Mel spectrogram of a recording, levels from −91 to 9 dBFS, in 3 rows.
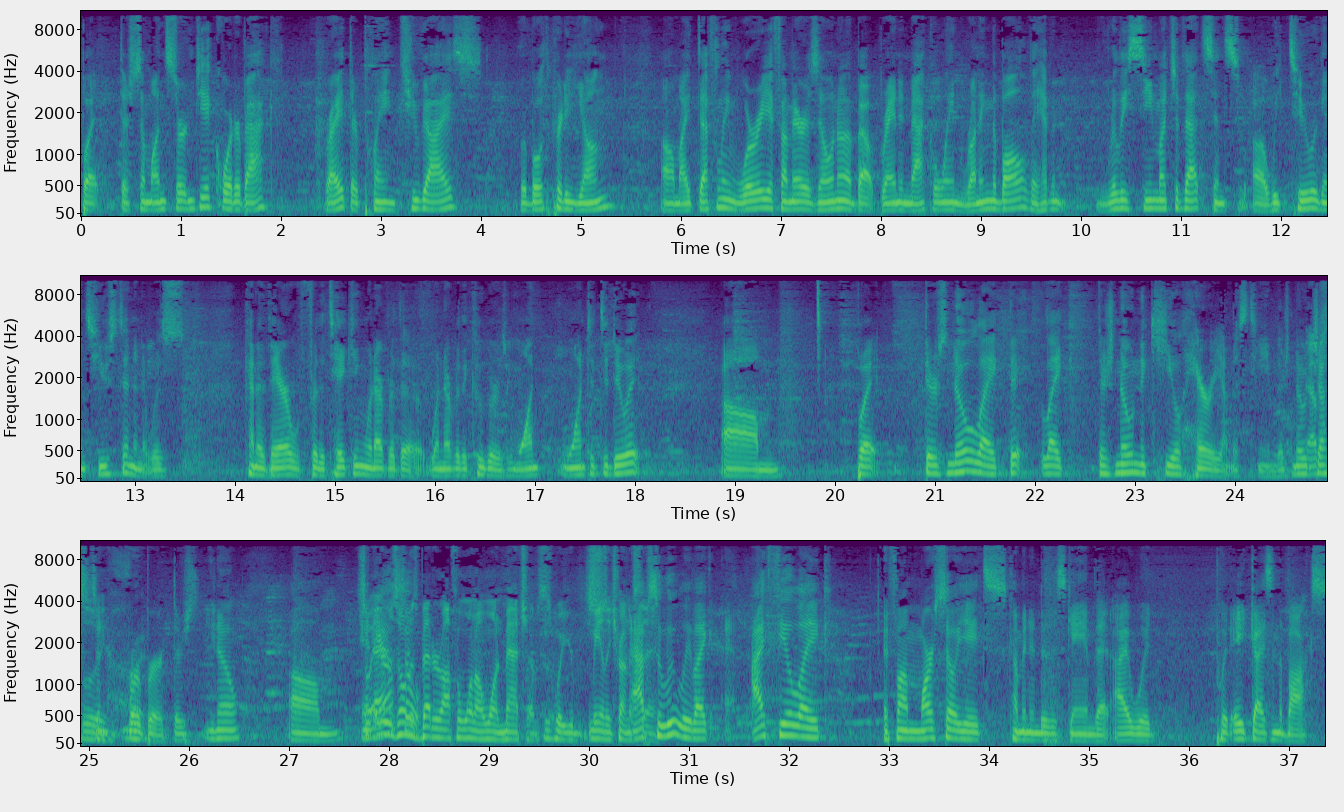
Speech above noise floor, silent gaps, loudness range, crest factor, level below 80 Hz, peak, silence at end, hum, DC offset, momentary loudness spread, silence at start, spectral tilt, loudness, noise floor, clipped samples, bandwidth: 20 dB; none; 3 LU; 18 dB; -46 dBFS; -2 dBFS; 0 s; none; under 0.1%; 11 LU; 0 s; -5 dB/octave; -19 LUFS; -39 dBFS; under 0.1%; 10.5 kHz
